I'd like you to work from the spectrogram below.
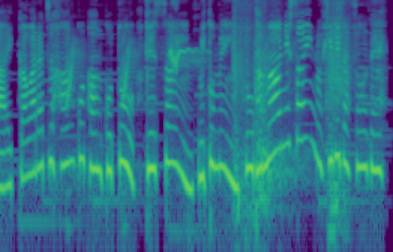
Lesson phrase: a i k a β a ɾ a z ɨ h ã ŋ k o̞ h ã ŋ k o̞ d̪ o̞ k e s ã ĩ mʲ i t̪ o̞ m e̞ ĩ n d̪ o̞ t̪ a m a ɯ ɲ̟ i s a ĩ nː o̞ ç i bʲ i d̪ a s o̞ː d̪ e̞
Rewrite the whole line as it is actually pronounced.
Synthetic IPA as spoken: a i k a β a ɾ a z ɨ h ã ŋ k o̞ h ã ŋ k o̞ t̪ o̞ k e s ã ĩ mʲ i t̪ o̞ m e̞ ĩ n t̪ o̞ t̪ a m a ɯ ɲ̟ i s a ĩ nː o̞ ç i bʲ i d̪ a s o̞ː d̪ e̞

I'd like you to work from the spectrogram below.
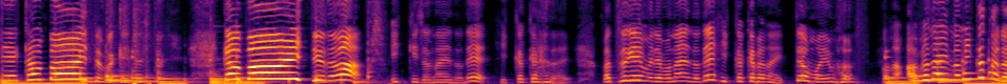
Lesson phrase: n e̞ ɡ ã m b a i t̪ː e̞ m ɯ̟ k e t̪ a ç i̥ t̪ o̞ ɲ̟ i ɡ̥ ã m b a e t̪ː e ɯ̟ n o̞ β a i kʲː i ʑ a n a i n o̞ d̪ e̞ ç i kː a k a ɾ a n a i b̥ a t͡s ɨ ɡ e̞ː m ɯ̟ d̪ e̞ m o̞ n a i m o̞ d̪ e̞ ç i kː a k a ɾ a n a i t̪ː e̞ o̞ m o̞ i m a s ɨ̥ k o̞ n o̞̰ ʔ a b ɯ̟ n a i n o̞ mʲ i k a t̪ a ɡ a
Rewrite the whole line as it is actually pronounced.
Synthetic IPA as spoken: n e̞ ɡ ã m b a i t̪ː e̞ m ɯ̟ k e t̪ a ç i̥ t̪ o̞ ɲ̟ i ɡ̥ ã m b a i t̪ː e ɯ̟ n o̞ β a i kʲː i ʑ a n a i n o̞ d̪ e̞ ç i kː a k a ɾ a n a i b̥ a t͡s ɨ ɡ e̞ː m ɯ̟ d̪ e̞ m o̞ n a i n o̞ d̪ e̞ ç i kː a k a ɾ a n a i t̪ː e̞ o̞ m o̞ i m a s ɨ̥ k o̞ n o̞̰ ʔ a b ɯ̟ n a i n o̞ mʲ i k a t̪ a ɡ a

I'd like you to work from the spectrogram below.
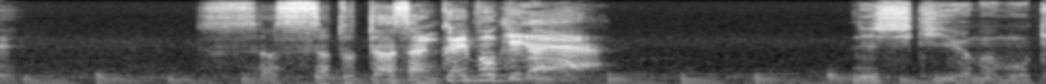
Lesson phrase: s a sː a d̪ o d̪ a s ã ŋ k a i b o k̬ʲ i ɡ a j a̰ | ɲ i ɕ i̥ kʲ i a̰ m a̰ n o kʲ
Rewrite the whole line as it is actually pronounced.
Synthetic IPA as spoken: s a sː a t̪ o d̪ a s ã ŋ k a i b o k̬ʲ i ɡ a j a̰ | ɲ i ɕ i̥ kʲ i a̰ m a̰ m o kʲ

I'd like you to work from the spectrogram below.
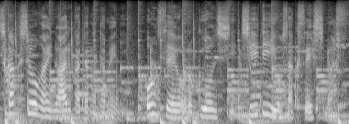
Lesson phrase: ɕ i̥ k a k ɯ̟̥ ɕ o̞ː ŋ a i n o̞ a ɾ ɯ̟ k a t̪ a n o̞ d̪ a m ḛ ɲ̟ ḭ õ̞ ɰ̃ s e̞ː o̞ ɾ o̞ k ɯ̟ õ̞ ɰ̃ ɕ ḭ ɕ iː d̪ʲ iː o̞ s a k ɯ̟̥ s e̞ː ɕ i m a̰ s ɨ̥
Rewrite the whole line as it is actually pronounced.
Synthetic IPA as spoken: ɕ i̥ k a k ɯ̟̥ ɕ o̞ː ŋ a i n o̞ a ɾ ɯ̟ k a t̪ a n o̞ t̪ a m ḛ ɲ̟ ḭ õ̞ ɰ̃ s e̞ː o̞ ɾ o̞ k ɯ̟ õ̞ ɰ̃ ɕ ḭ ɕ iː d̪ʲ iː o̞ s a k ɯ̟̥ s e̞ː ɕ i m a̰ s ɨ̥

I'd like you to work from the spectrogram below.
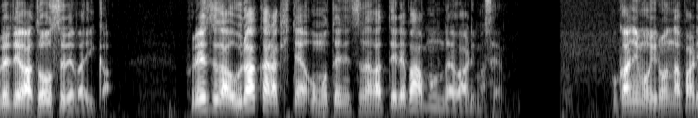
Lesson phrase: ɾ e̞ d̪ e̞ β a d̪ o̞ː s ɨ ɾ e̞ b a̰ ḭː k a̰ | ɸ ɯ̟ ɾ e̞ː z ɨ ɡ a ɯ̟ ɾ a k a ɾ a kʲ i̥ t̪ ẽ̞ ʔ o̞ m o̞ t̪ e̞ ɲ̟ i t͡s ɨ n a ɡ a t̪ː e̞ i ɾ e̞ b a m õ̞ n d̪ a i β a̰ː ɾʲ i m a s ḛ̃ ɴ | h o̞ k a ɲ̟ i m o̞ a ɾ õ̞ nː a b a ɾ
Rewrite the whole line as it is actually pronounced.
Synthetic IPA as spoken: ɾ e̞ d̪ e̞ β a d̪ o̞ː s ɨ ɾ e̞ b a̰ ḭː k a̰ | ɸ ɯ̟ ɾ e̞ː z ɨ ɡ a ɯ̟ ɾ a k a ɾ a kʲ i̥ t̪ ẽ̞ ʔ o̞ m o̞ t̪ e̞ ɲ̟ i t͡s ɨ n a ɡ a t̪ː e̞ i ɾ e̞ b a m õ̞ n d̪ a i β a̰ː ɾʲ i m a s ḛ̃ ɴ | h o̞ k a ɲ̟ i m o̞ i ɾ õ̞ nː a b a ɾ

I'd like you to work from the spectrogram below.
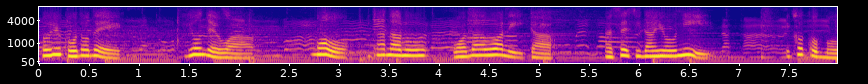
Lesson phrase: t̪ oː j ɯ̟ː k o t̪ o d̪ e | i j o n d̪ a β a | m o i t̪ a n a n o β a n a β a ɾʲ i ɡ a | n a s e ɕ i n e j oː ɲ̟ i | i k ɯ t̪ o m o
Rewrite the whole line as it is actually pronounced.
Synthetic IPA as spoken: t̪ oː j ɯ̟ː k o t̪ o d̪ e | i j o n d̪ e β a | m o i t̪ a n a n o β a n a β a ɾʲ i ɡ a | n a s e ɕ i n a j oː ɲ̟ i | i k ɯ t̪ o m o

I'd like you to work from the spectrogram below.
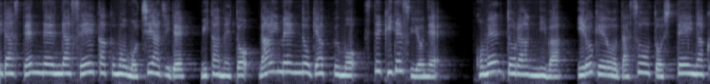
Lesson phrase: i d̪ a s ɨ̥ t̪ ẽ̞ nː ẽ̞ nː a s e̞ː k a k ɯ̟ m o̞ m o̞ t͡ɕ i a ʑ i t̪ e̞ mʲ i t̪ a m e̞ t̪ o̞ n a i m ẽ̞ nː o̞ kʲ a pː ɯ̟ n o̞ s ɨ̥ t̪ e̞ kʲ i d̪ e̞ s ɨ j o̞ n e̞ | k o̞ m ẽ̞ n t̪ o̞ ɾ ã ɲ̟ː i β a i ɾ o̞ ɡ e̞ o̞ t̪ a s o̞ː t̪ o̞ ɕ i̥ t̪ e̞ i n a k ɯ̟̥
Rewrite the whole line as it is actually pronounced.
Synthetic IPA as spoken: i d̪ a s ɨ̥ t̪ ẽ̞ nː ẽ̞ nː a s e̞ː k a k ɯ̟ m o̞ m o̞ t͡ɕ i a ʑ i d̪ e̞ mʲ i t̪ a m e̞ t̪ o̞ n a i m ẽ̞ nː o̞ ɡʲ a pː ɯ̟ m o̞ s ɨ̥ t̪ e̞ kʲ i d̪ e̞ s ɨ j o̞ n e̞ | k o̞ m ẽ̞ n t̪ o̞ ɾ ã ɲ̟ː i β a i ɾ o̞ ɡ e̞ o̞ d̪ a s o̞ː t̪ o̞ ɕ i̥ t̪ e̞ i n a k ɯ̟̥

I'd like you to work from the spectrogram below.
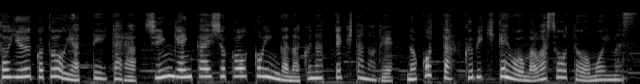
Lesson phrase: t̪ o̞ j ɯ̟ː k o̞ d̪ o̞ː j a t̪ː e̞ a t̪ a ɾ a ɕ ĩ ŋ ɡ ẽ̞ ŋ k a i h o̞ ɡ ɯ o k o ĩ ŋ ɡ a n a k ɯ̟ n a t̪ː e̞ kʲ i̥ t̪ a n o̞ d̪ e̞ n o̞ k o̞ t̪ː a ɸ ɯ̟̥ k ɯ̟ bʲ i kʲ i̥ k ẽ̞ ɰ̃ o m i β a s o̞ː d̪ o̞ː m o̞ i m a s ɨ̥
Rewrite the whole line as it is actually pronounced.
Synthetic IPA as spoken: t̪ o̞ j ɯ̟ː k o̞ t̪ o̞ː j a t̪ː e̞ i t̪ a ɾ a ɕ ĩ ŋ ɡ ẽ̞ ŋ k a i ɕ o̞ k ɯ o k o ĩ ŋ ɡ a n a k ɯ̟ n a t̪ː e̞ kʲ i̥ t̪ a n o̞ d̪ e̞ n o̞ k o̞ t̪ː a ɸ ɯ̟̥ k ɯ̟ bʲ i kʲ i̥ k ẽ̞ ɰ̃ o m a β a s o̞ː t̪ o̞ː m o̞ i m a s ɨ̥

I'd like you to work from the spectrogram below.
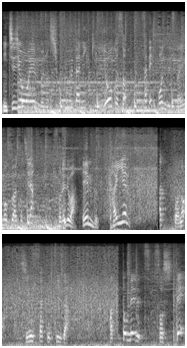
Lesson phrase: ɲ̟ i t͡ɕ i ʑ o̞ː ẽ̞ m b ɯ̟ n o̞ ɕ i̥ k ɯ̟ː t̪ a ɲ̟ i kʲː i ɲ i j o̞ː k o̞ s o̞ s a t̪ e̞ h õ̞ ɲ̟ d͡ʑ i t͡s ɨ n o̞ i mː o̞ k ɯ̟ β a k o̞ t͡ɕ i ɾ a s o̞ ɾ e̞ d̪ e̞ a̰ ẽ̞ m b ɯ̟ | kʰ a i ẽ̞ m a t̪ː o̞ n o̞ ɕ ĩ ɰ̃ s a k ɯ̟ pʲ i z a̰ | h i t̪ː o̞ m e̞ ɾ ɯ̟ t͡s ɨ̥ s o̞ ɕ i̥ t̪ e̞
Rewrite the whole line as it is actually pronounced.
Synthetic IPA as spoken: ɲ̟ i t͡ɕ i ʑ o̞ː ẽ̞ m b ɯ̟ n o̞ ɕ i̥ k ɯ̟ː t̪ a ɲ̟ i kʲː i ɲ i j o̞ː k o̞ s o̞ s a t̪ e̞ h õ̞ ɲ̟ d͡ʑ i t͡s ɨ n o̞ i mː o̞ k ɯ̟ β a k o̞ t͡ɕ i ɾ a s o̞ ɾ e̞ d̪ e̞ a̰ ẽ̞ m b ɯ̟ | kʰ a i ẽ̞ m a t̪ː o̞ n o̞ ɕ ĩ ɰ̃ s a k ɯ̟ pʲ i z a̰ | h a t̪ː o̞ m e̞ ɾ ɯ̟ t͡s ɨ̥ s o̞ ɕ i̥ t̪ e̞

